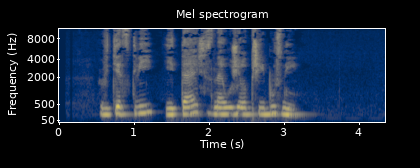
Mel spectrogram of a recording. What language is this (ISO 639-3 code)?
ces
